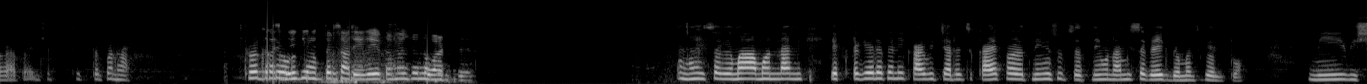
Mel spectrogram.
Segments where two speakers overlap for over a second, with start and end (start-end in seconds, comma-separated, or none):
2.8-4.2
